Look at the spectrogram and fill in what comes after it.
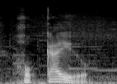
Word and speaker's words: Hokkaido: Obtuvo el título de doctor en cirugía vascular del Hospital de la Universidad de Hokkaido. No sé si estoy pronunciando bien, esto es en Japón. – La pronunciación es perfecta.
